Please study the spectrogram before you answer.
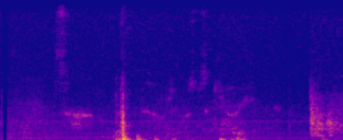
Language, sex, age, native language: Icelandic, female, 12, Polish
